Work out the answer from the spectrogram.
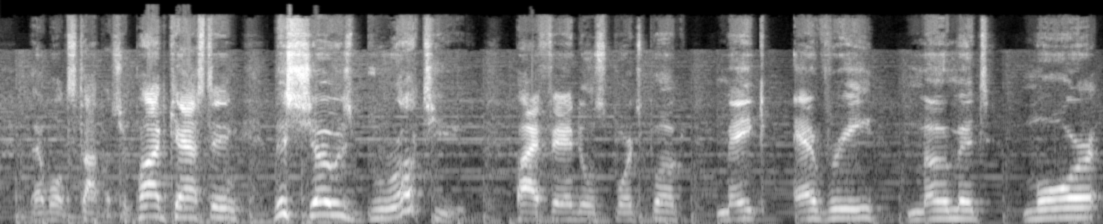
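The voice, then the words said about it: Hoarse, worn-out voice. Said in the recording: “my voice is completely shot ... as I recover from a sliming”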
